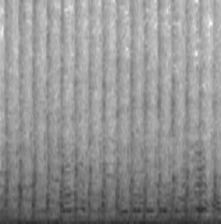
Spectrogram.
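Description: An engine running steadily: a low hum with a rapid, even ticking of about ten beats a second.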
